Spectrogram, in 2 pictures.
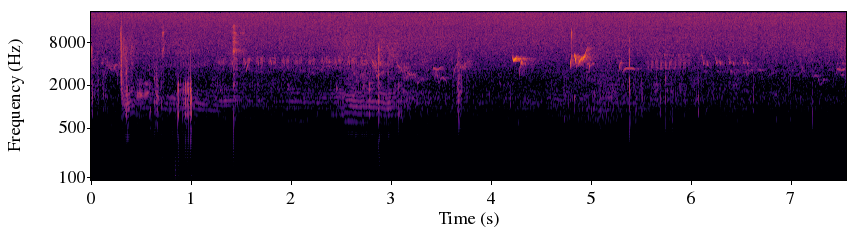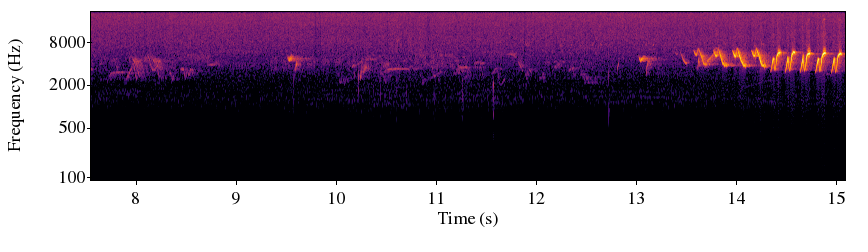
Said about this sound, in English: There's a probable Virginia's warbler singing. It's either that or a yellow-rumped warbler.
